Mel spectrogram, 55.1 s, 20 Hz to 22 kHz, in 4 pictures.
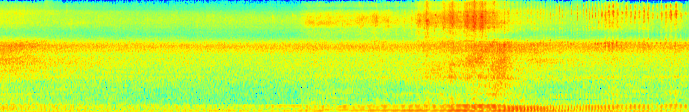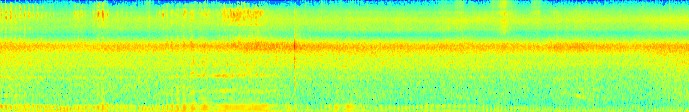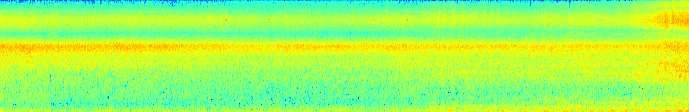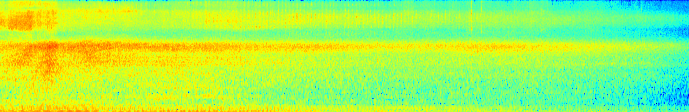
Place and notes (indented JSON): {
  "title": "南寮村, Lüdao Township - Sitting on the banks",
  "date": "2014-10-30 18:55:00",
  "description": "Sitting on the banks, Traffic Sound, Sound of the waves",
  "latitude": "22.67",
  "longitude": "121.47",
  "altitude": "7",
  "timezone": "Asia/Taipei"
}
